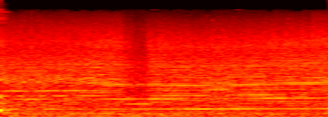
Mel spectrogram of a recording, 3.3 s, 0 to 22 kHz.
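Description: Race car engine of the number 21 Band-Aid Chevrolet in a racing video game, a steady droning whine held loud and constant throughout with a slight dip midway, no voices.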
